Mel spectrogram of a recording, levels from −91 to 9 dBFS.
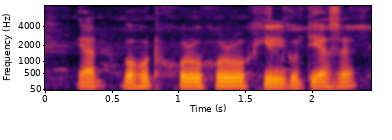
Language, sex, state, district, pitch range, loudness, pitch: Assamese, male, Assam, Kamrup Metropolitan, 110-120 Hz, -17 LUFS, 115 Hz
